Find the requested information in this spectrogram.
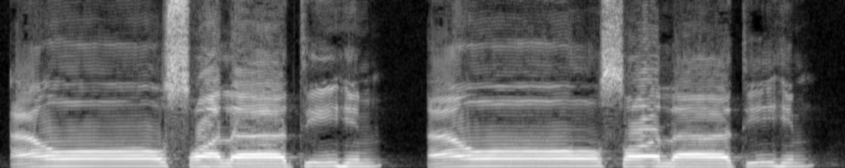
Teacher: arahkan suara ke makhraj huruf shad dengan mengangkat pangkal lidah. Maka suara dengung akan menebal.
